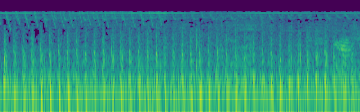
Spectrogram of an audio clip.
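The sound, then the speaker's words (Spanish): A helicopter sits on a building's rooftop helipad, its rotor blades beating in a rapid, steady thumping rhythm under a constant engine whine. The sound is loud, continuous and heard alone. “En el helipuerto del edificio hay un helicóptero.”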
